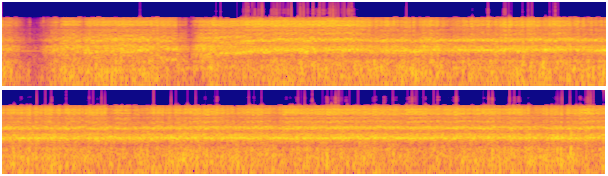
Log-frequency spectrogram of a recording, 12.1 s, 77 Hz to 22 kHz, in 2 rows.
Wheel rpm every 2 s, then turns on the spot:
110, 180, 220, 230, 230, 230.
none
